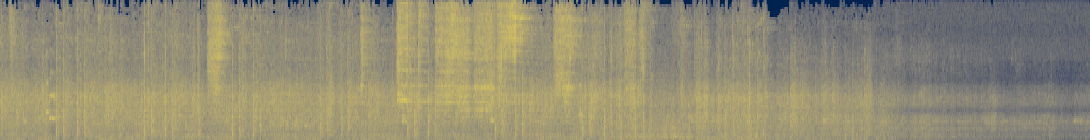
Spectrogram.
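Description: Freight train of covered wagons rolling past, its wheels clicking over the rail joints, with brief high wheel squeals. The sound fades over the last few seconds as the train moves away.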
